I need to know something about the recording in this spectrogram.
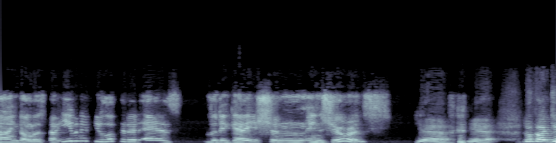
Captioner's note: chuckles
